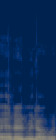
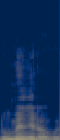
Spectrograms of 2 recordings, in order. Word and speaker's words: 루멘: 다음에 단위는 룸에 있죠 이거 lm이라고 읽으시는 분들도 내가 봤어 근데 이제 이건 루멘이라고 읽고요 이거는 강원이 만드는 빗의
